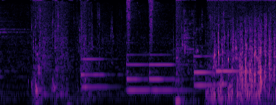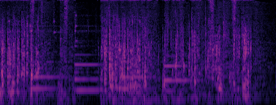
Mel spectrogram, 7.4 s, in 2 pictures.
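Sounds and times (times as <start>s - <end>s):
speech: 0.4s - 0.8s, 2.3s - 4.3s
water swishing in mouth: 2.8s - 7.2s.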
